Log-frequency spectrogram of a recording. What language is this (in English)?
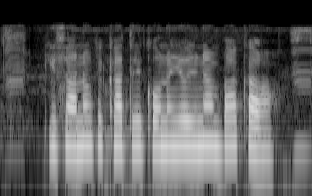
Bhojpuri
